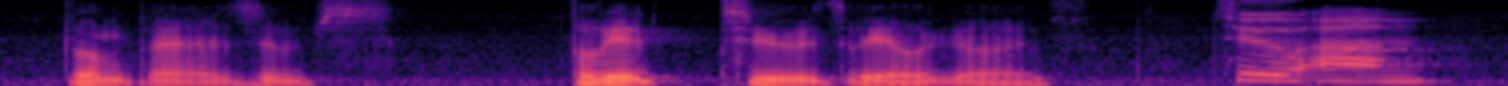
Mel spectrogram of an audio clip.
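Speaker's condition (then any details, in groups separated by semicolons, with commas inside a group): Spinal muscular atrophy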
